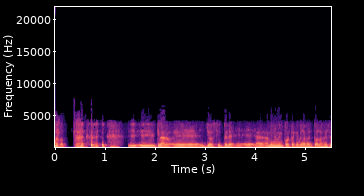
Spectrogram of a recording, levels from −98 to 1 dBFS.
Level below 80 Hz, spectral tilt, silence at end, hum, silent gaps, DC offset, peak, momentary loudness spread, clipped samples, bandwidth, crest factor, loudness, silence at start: -54 dBFS; -8 dB/octave; 0 s; none; none; under 0.1%; -10 dBFS; 7 LU; under 0.1%; 4.8 kHz; 14 dB; -24 LUFS; 0 s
